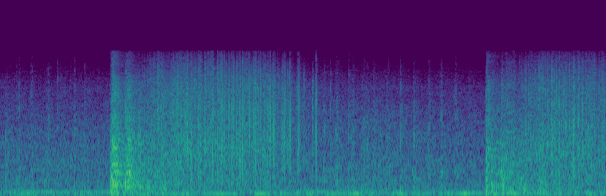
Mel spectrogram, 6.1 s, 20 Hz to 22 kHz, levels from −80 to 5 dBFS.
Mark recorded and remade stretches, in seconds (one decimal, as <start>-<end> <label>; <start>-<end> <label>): 0.0-3.7 recorded; 3.7-6.1 remade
